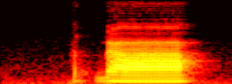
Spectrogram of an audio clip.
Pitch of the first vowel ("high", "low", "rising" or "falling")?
high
